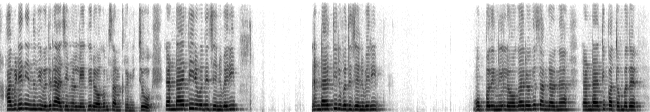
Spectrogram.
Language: Malayalam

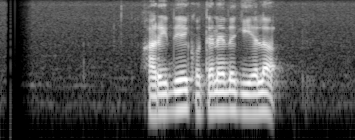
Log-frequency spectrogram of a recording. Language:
Sinhala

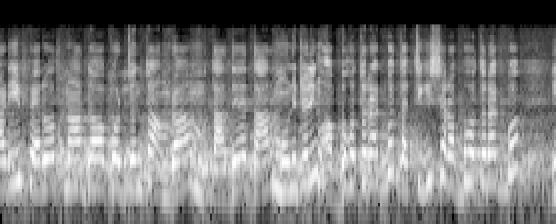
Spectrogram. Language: Turkish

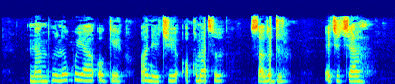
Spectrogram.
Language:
Igbo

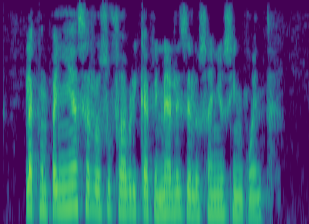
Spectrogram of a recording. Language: Spanish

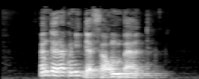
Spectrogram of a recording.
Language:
Kabyle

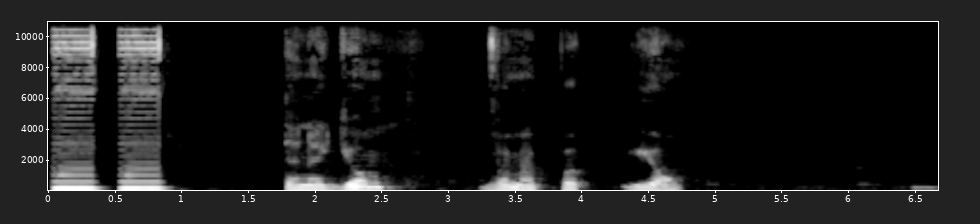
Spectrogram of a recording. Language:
Bebele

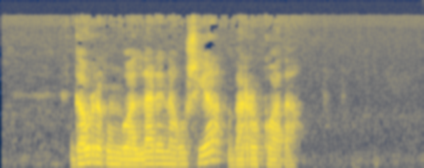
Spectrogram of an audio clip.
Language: Basque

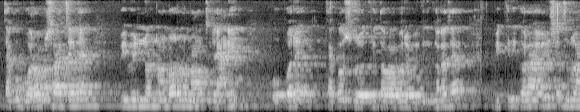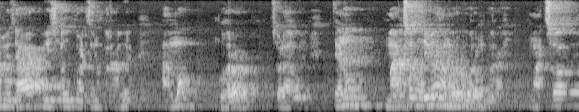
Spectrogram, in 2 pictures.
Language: Odia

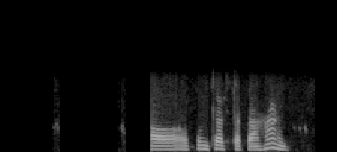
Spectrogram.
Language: Santali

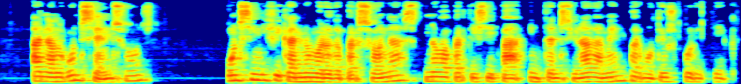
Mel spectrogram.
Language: Catalan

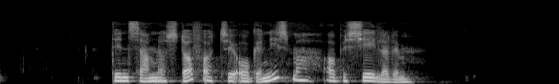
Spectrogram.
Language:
Danish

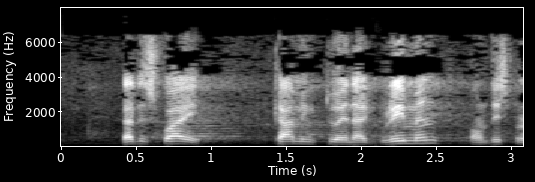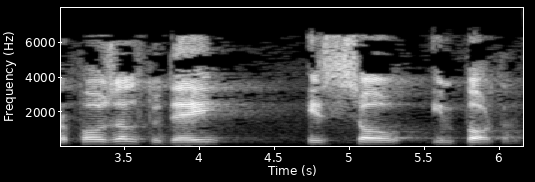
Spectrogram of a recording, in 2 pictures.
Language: English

